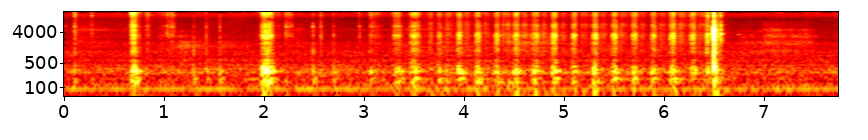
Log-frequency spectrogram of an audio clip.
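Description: Knife sawing down through a miniature vanilla-wafer snack burger on a plastic tray: faint scraping strokes, about four a second in the second half, with a few sharp clicks, the sharpest near the end.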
